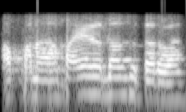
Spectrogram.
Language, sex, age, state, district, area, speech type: Tamil, male, 18-30, Tamil Nadu, Krishnagiri, rural, conversation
